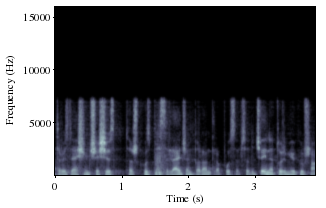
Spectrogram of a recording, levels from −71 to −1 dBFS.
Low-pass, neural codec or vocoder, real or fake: 7.2 kHz; codec, 16 kHz, about 1 kbps, DyCAST, with the encoder's durations; fake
